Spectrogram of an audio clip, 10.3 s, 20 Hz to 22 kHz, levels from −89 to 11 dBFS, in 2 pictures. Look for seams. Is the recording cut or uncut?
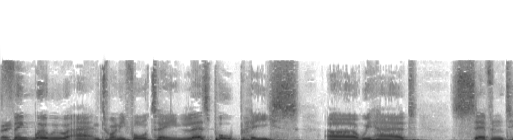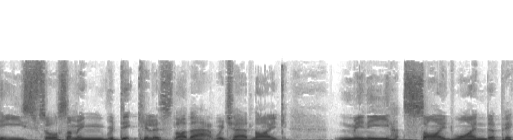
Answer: cut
